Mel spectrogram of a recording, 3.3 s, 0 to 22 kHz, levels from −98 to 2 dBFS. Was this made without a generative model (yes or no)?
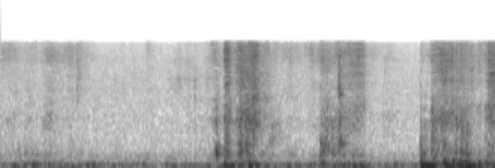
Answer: yes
